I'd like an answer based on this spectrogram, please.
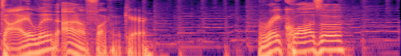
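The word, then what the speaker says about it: Dialyn: It's pronounced Dialin.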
